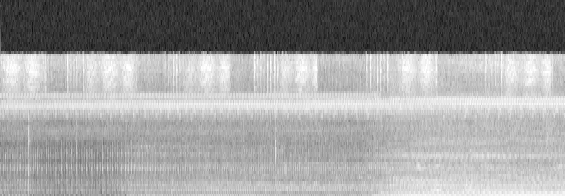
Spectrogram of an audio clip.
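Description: Small outboard motor on a jon boat running at low throttle, then revving up about seven and a half seconds in to a louder, steady, higher-pitched run as the boat gets under way.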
